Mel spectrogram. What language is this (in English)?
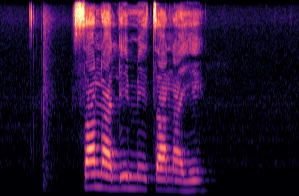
Northern Sotho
